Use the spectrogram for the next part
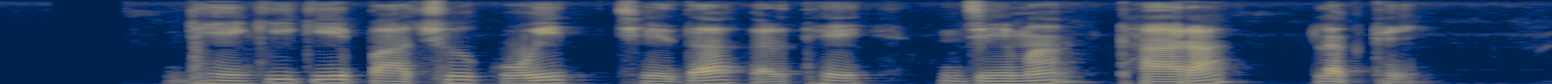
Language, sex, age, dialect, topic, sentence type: Chhattisgarhi, male, 25-30, Central, agriculture, statement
